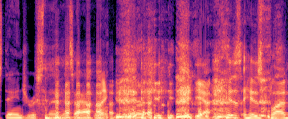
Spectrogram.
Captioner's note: laughs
